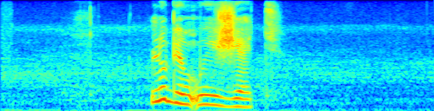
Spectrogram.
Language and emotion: Russian, neutral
